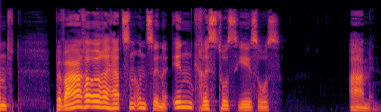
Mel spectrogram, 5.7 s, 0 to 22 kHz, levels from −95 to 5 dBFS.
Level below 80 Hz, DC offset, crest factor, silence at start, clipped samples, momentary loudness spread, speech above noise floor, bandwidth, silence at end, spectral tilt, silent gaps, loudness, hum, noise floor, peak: -56 dBFS; under 0.1%; 20 dB; 0 s; under 0.1%; 13 LU; 57 dB; 16 kHz; 0.15 s; -4.5 dB/octave; none; -21 LUFS; none; -78 dBFS; -2 dBFS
